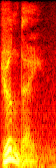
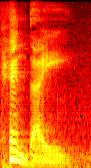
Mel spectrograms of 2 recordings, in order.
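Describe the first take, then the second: First: It is pronounced as heard in Colombia. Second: It is pronounced as heard on HBN. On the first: "Aquí en Colombia yo siempre oí Hyundai" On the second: "en H B N dicen Hyundai"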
